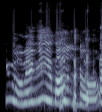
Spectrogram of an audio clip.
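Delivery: high, loud, near-tears cry; choking up as the words come out; tearing up. Retold or imitated. Retold guest praise, answering through tears, high and loud. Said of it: "it's making me emotional".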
